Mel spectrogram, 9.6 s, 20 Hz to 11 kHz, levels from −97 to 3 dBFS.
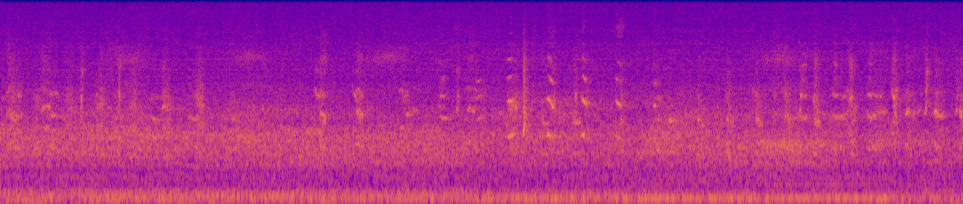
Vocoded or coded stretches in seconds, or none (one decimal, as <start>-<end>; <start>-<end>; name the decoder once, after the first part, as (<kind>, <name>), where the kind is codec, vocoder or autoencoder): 0.0-9.6 (autoencoder, DAC-VAE)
